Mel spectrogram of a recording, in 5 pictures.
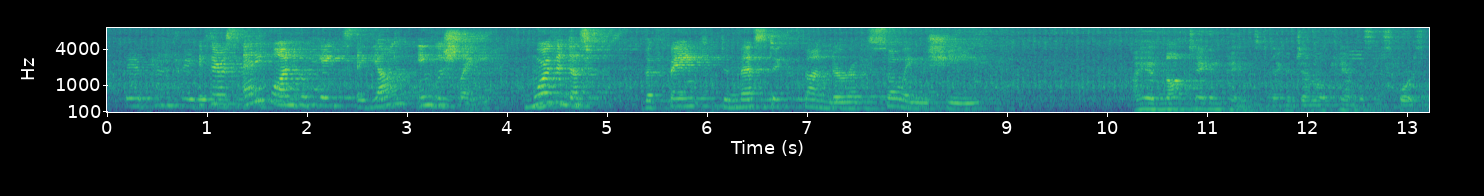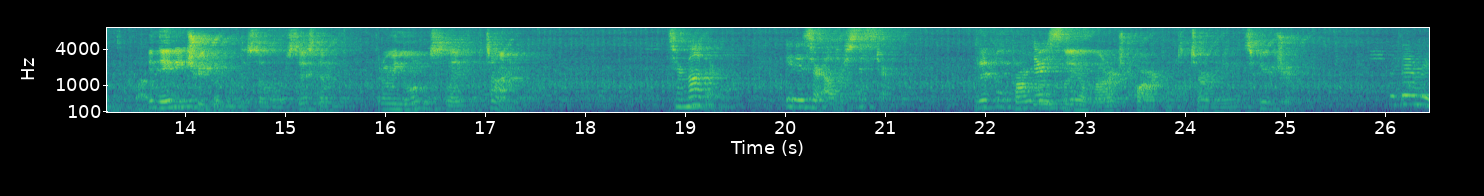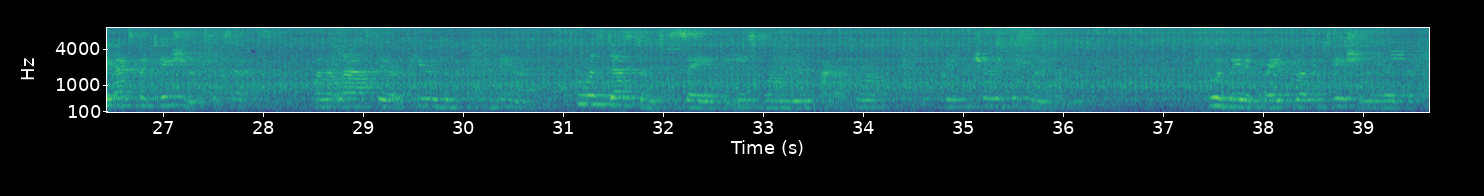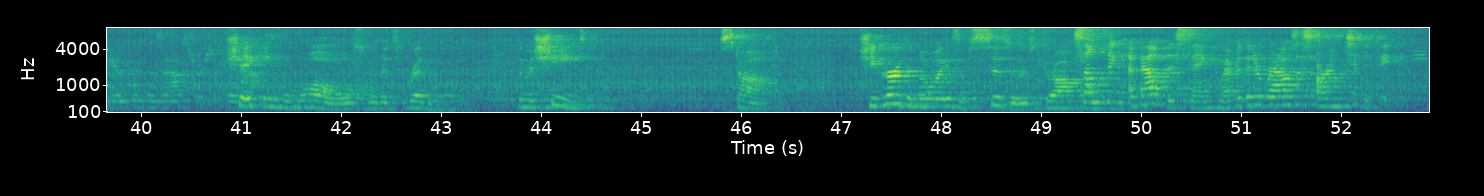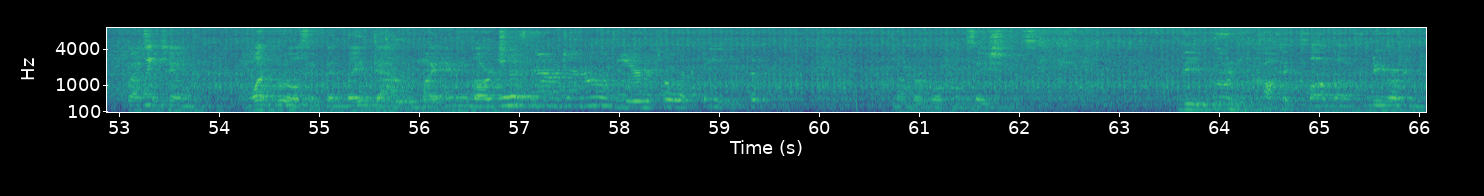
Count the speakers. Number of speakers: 5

